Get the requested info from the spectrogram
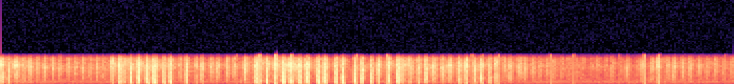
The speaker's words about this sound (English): Sound of the shaker, through the salted water, through our blessing and cleansing and visualization, this place is made whole and holy.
